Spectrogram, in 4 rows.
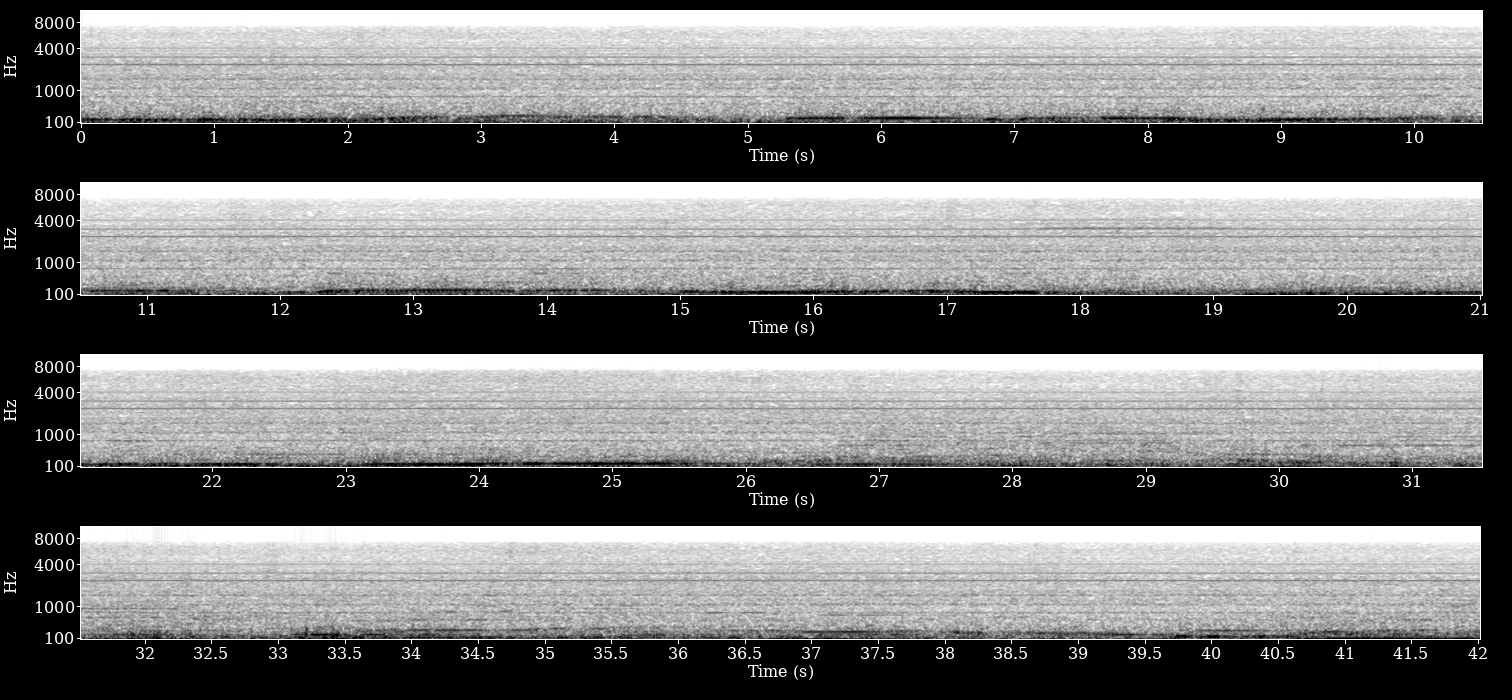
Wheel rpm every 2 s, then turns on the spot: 0, 0, 0, 0, 0, 0, 0, 0, 0, 0, 0, 0, 0, 0, 0, 0, 0, 0, 0, 0, 0.
none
